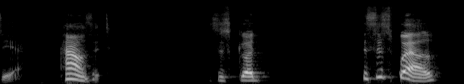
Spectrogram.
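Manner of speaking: put-on, fake French accent, tried out. Trying out a french accent for a video: put-on french accent. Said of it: "how's my French accent".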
